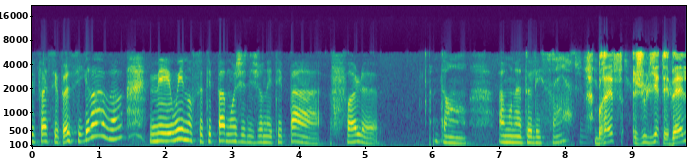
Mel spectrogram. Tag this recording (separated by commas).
Speech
